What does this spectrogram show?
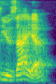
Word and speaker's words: Uzziah: pronounce a name but now I'm not gonna mispronounce it as I'm reading it along so that's Uzziah um I used to do that when I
